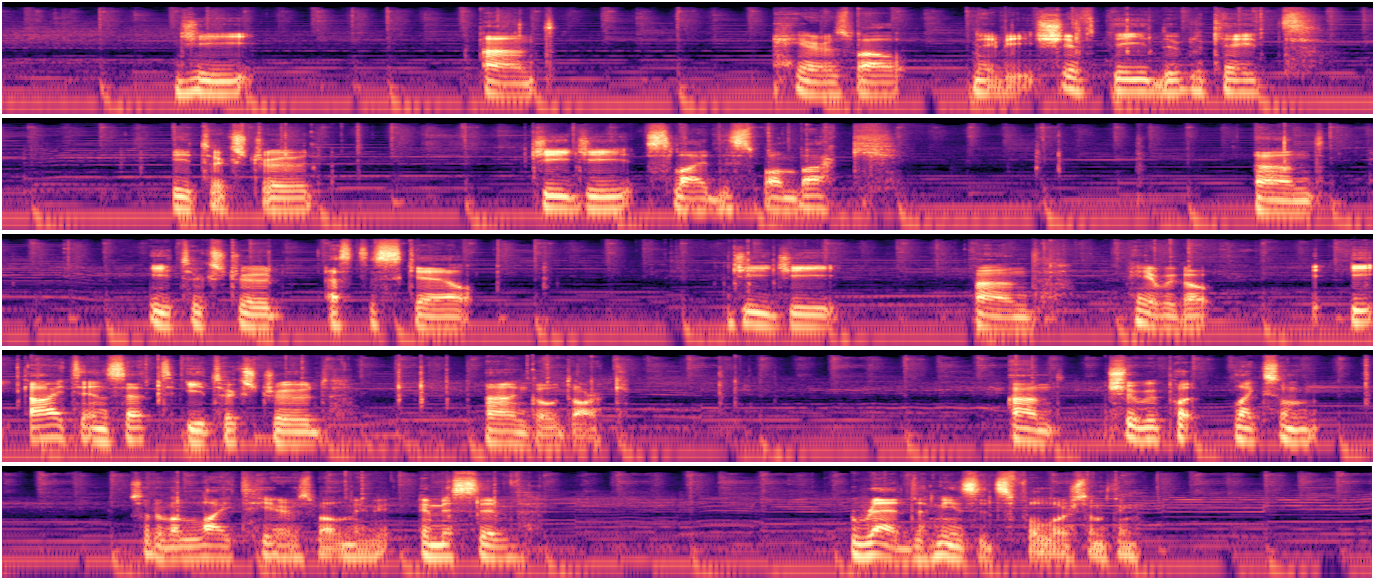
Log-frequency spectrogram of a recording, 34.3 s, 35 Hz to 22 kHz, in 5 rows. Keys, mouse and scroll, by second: 1.7 middle click, 2.1 shift+middle click, 2.9 click, 3.2 middle click, 4.1 middle click, 5.1 shift+d, 5.5 s, 6.6 middle click, 7.3 e, 8.1 2, 8.3 click, 8.6 middle click, 9.3 g, 10.6 middle click, 11.4 shift+middle click, 11.9 3, 12.1 click, 14.1 e, 14.9 s, 15.5 middle click, 16.3 2, 16.5 click, 17.1 g, 18.7 middle click, 19.3 click, 19.3 3, 20.3 i, 21.1 e, 22.3 a, 22.5 g, 23.3 middle click, 24.0 shift+middle click, 26.3 i, 27.3 click, 28.1 e, 29.5 a, 29.7 g, 32.1 g, 34.0 middle click.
